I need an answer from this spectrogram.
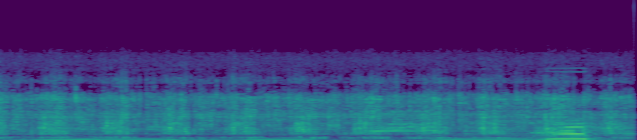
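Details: Red Friesian cross cow during hand milking, a bucket filling from two teats: three drawn-out low moos, each held about a second, the last rising and ending higher and louder, over the steady rhythmic hiss of milk streaming into the pail.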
